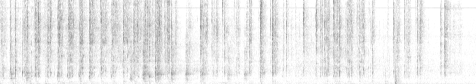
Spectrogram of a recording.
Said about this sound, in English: So let's mix this all before we do the milk.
